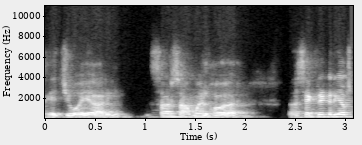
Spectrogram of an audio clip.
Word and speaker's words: Hoare: Sir Samuel Hoare how you are going to pronounce HOARE Sir Samuel Hoare Secretary of State thile India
